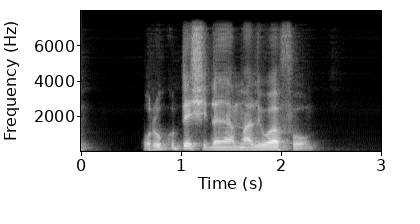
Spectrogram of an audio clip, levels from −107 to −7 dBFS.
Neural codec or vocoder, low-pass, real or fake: codec, 16 kHz, about 1 kbps, DyCAST, with the encoder's durations; 7.2 kHz; fake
